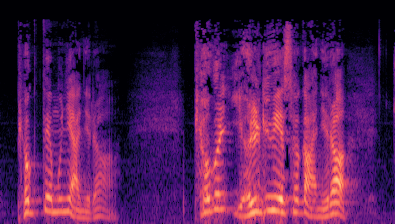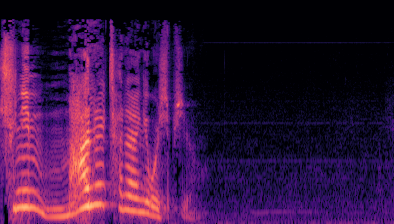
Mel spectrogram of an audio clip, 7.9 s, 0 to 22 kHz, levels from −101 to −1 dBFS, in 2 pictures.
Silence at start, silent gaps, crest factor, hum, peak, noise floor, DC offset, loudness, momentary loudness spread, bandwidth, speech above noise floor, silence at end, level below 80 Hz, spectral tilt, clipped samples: 0.2 s; none; 22 dB; none; -2 dBFS; -69 dBFS; under 0.1%; -23 LUFS; 16 LU; 15.5 kHz; 45 dB; 2.15 s; -60 dBFS; -4 dB/octave; under 0.1%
